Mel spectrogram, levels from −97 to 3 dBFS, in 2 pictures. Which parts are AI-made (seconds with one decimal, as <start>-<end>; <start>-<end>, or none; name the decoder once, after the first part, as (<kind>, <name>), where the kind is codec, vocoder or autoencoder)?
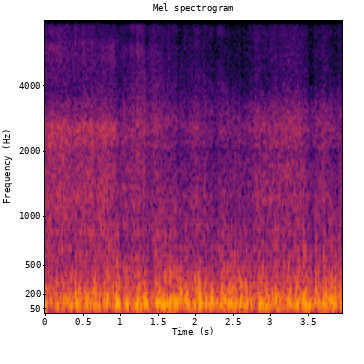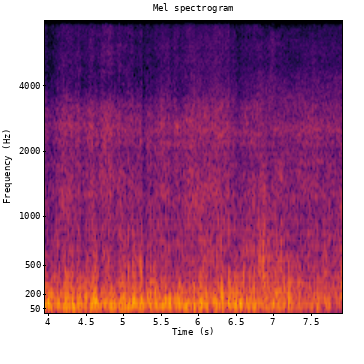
0.8-2.4 (codec, SNAC); 5.4-7.9

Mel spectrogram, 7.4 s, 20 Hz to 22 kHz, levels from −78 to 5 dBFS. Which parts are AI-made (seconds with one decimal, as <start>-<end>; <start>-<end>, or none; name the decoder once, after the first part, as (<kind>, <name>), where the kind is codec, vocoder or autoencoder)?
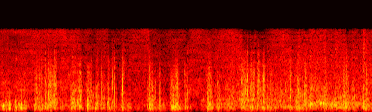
0.0-4.2 (codec, SNAC); 4.9-5.9

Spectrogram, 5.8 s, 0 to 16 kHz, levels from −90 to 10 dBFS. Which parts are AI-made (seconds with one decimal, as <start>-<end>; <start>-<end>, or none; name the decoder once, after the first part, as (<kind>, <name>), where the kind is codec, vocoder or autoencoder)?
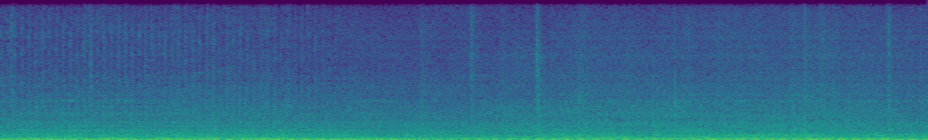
2.2-5.8 (autoencoder, DAC-VAE)

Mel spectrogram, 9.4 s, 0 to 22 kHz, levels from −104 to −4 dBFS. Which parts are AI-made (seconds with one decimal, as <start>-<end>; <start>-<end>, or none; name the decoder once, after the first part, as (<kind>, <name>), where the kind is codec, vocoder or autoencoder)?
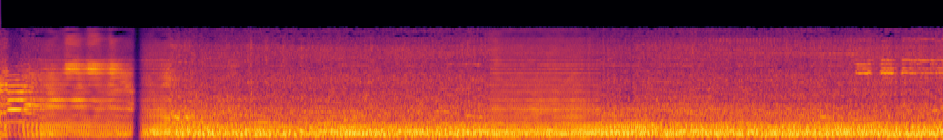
0.4-1.7 (vocoder, Vocos); 4.9-6.0

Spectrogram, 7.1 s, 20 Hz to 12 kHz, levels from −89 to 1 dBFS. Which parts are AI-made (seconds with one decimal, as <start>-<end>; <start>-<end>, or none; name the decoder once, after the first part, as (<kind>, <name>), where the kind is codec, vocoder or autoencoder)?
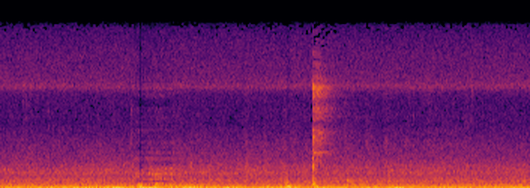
1.8-2.3 (codec, SNAC)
